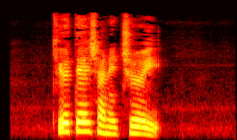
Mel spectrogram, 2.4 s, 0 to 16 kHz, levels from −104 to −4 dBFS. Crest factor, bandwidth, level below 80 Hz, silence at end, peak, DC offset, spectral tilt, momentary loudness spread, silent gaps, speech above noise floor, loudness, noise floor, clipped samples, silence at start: 18 dB; 11.5 kHz; -78 dBFS; 0.8 s; -8 dBFS; under 0.1%; -4.5 dB/octave; 12 LU; none; 44 dB; -24 LUFS; -67 dBFS; under 0.1%; 0.5 s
